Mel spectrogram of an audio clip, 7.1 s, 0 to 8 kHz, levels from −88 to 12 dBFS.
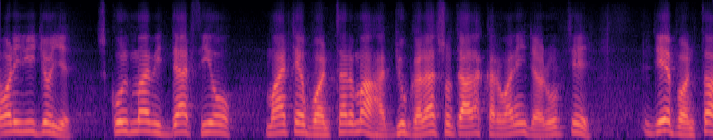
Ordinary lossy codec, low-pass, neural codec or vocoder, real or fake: none; none; codec, 16 kHz, 0.3 kbps, FocalCodec; fake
